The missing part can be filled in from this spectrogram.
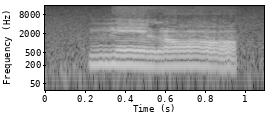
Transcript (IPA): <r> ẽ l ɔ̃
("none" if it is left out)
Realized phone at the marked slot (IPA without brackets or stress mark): n̪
